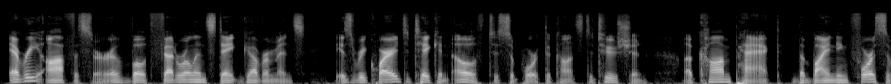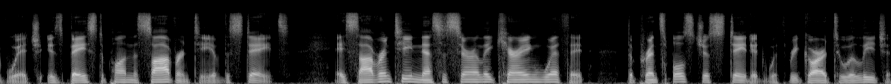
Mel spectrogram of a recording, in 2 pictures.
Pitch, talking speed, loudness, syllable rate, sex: 95 Hz, 155 wpm, -22 LUFS, 5.3 syllables/s, male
